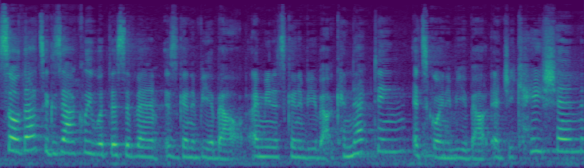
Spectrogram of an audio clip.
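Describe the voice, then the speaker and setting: Noticeable background noise sits behind a soft-spoken woman with a medium pitch. She talks very fast with very wide pitch swings. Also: hardly any pauses. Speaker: health freedom activist host. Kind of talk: casual chat. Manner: soft-spoken, talking quietly.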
